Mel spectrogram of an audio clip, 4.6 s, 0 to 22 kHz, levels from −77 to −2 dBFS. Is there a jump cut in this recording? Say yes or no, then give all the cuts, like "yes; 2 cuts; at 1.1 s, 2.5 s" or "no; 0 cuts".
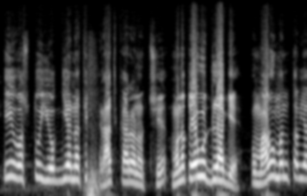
yes; 1 cut; at 1.3 s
